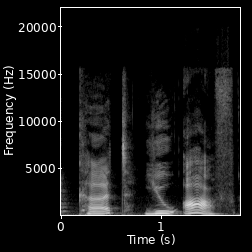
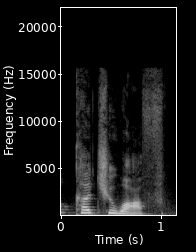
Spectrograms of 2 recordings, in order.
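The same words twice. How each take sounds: First: "cut you off" very slow, T and you kept apart; slow, separated "cut you off"; unlinked. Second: "cut you off" slow, T and you blended to "cutchu"; slow "cutchu off" as the native said it; linked cutchu. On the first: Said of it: "não é". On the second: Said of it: "Por que que ele falou". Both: Shown as a demonstration.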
